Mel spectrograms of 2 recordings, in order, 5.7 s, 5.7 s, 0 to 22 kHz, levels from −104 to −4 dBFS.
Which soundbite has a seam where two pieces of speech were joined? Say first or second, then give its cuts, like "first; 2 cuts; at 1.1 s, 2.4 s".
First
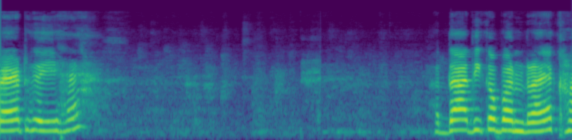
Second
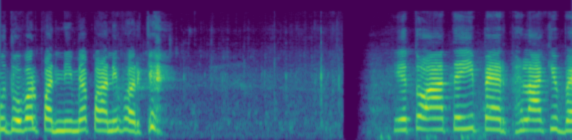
second; 1 cut; at 3.5 s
